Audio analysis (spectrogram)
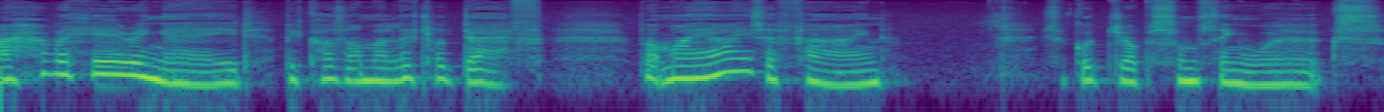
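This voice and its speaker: Somewhat breathy, a woman speaks at medium pitch and a moderate pace with lively intonation. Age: 80s+. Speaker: care home resident. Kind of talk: scripted narration.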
